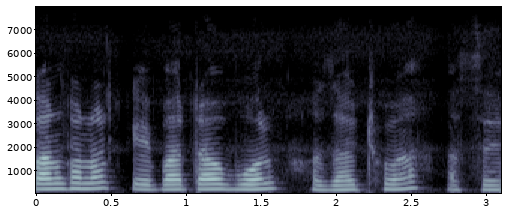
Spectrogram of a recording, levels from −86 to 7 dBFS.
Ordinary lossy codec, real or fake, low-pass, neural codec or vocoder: none; real; none; none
